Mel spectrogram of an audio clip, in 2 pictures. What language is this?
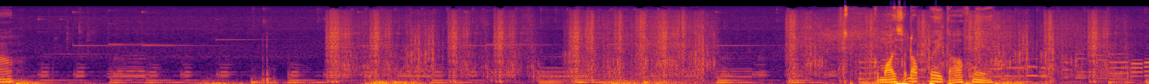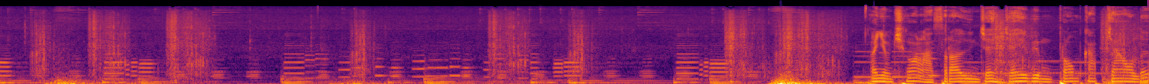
Vietnamese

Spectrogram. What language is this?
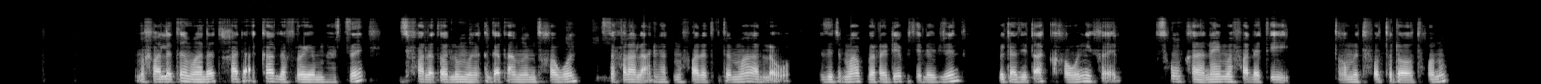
Tigrinya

